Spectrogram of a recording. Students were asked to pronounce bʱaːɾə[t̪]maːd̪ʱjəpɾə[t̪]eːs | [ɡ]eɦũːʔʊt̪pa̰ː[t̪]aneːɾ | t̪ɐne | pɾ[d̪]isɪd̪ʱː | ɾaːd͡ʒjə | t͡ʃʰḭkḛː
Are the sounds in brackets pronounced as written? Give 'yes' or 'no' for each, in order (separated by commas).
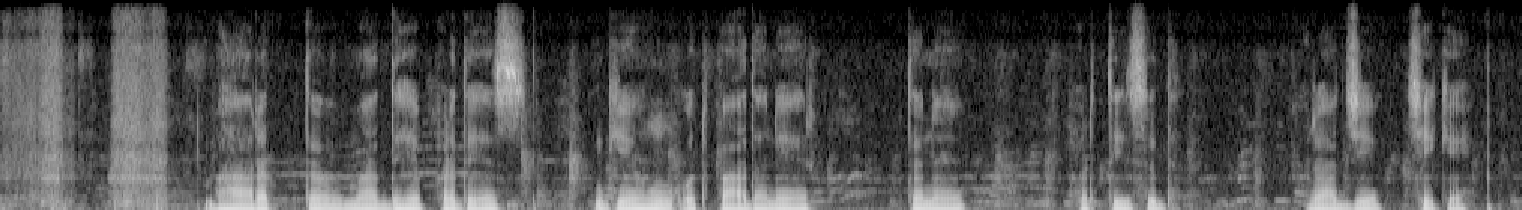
yes, no, yes, no, no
